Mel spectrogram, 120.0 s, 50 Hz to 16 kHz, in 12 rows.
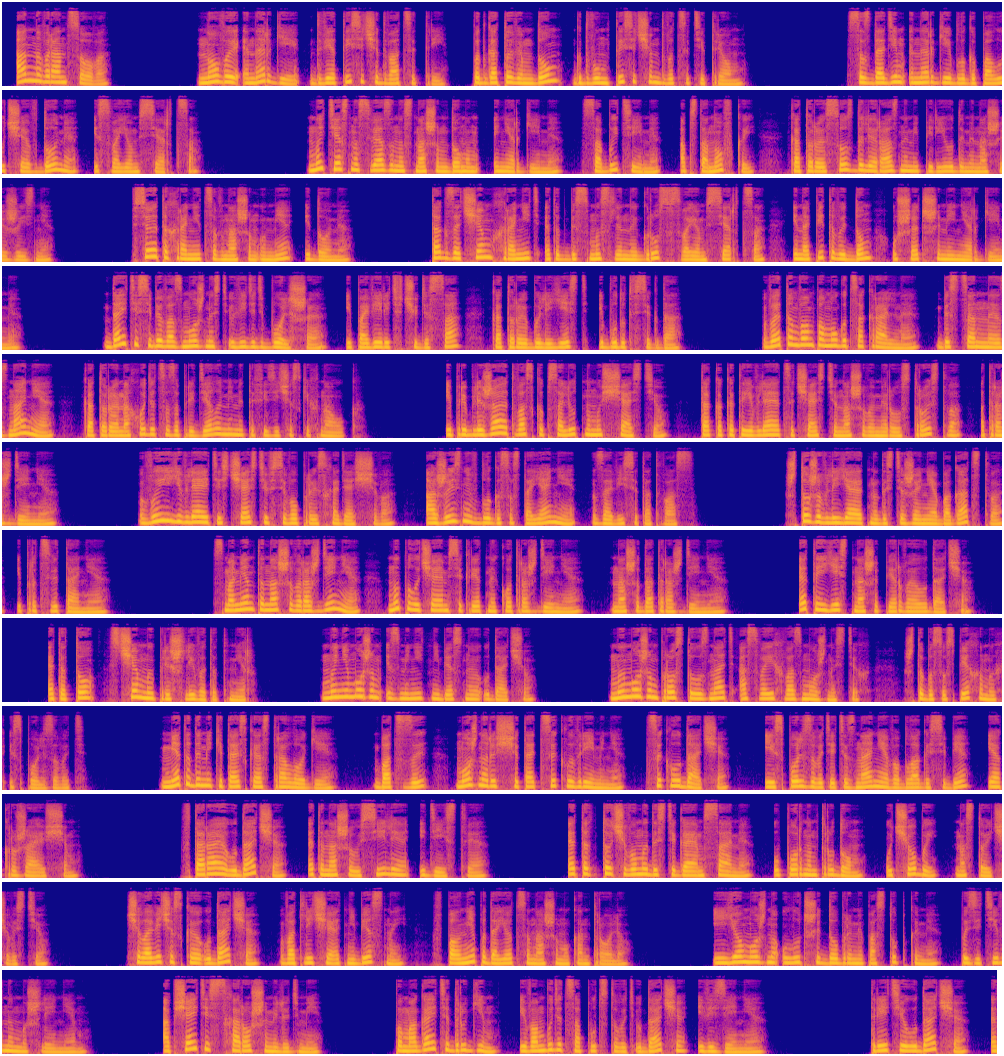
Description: Aудиокнига Новые энергии 2023 Автор Анна Борисовна Воронцова Читает аудиокнигу Авточтец ЛитРес.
